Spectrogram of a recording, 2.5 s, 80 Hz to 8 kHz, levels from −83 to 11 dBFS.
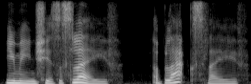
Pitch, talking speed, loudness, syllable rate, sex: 205 Hz, 190 wpm, -19 LUFS, 5.5 syllables/s, female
